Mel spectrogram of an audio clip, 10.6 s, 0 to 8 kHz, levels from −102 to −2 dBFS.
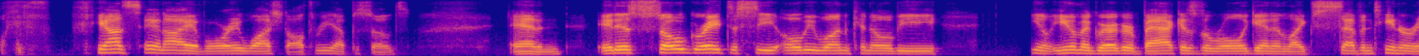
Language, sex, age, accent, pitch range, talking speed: English, male, 30-49, American, 140-185 Hz, 175 wpm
